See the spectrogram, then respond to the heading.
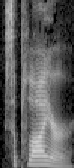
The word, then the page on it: supplier: səpláiə r; サプライア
